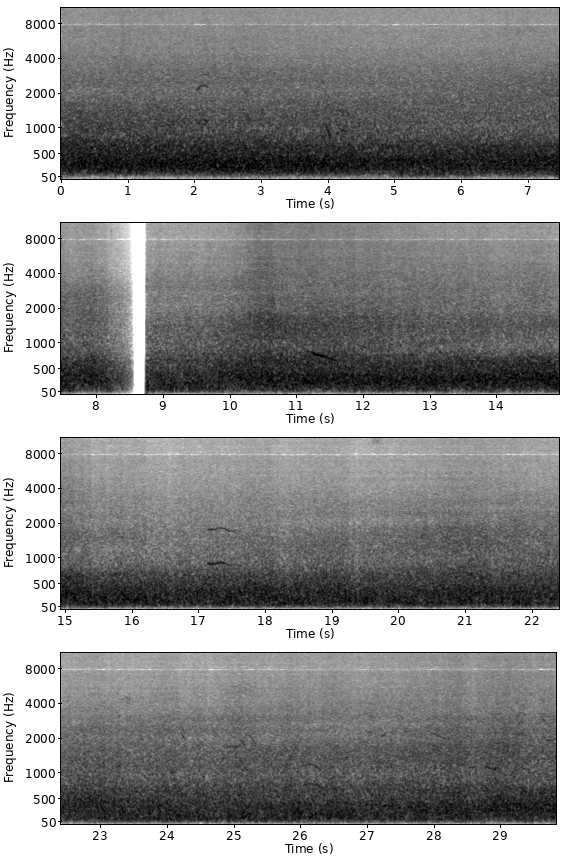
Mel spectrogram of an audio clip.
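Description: Ocean surf: small waves breaking and washing up a sandy beach in a steady wash of noise. About eight seconds in, the sound fades out to a brief silence and then resumes.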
